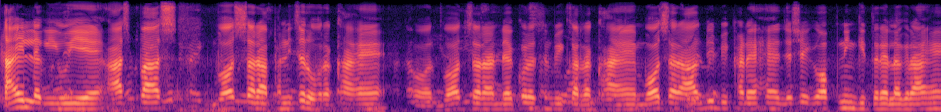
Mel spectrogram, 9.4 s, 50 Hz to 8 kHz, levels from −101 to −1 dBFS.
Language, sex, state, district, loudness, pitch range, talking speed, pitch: Hindi, male, Rajasthan, Bikaner, -26 LUFS, 140-155 Hz, 210 wpm, 145 Hz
